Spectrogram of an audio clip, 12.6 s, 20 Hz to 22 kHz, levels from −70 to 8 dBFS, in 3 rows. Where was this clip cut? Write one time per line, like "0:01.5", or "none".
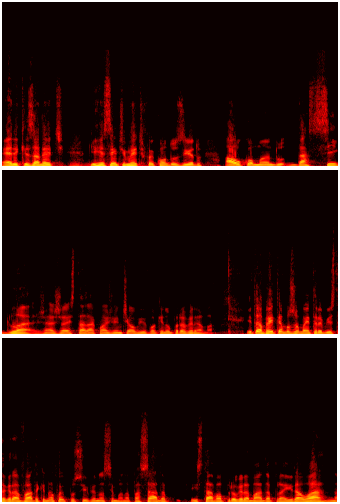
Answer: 0:10.7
